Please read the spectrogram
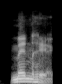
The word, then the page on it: menhir: British English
